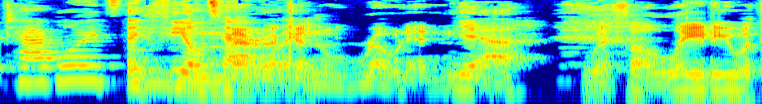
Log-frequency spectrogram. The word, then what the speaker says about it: Ronin: I know this because of the movie 47 Ronin oh not ronine I've never heard it pronounce groaning Scully doesn't realize that we're all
